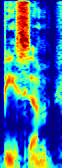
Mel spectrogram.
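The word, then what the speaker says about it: BSIMM: And complementing SAM is the building security in maturity model BSM often pronounced BIOM.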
